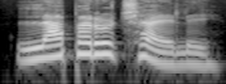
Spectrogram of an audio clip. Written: laparocele

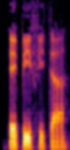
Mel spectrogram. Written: epifita

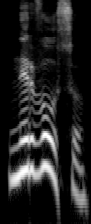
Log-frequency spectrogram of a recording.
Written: nervoso

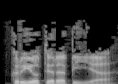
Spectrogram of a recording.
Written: crioterapia

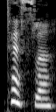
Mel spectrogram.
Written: Tesla

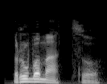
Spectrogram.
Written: rubamazzo

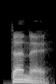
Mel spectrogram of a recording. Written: tanè

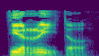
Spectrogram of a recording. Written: Tirrito

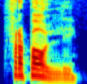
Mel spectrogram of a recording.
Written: Frapolli

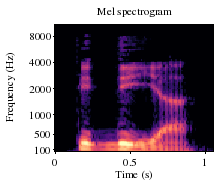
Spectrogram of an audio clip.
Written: Tiddia

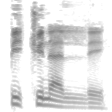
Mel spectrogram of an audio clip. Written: Piccinelli

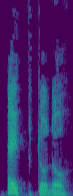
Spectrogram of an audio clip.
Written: eptodo

